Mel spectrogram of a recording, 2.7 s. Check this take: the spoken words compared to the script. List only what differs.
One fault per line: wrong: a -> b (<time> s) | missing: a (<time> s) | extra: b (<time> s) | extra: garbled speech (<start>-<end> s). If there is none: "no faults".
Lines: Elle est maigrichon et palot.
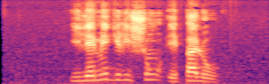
wrong: Elle -> Il (0.7 s)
